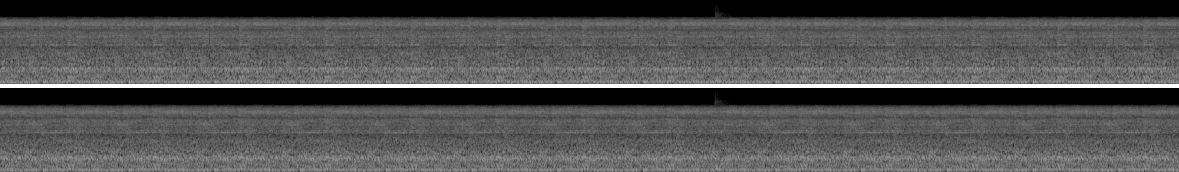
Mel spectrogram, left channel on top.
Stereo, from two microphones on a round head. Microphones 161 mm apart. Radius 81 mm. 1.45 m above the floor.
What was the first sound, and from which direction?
An engine running, 40° right (ahead or behind).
